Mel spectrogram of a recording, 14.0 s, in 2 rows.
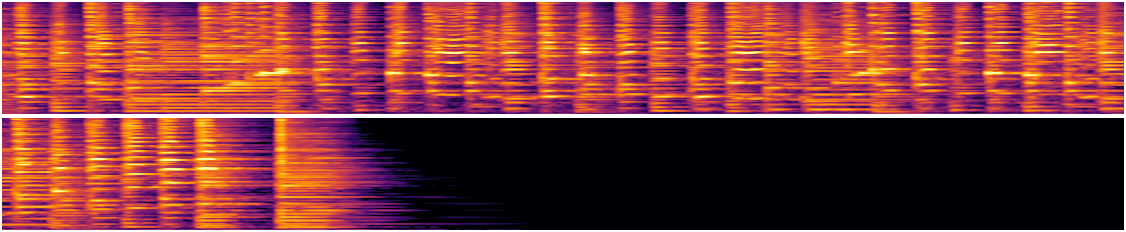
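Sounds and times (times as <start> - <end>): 
instrumental violin and piano piece: 0.0 - 9.8.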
